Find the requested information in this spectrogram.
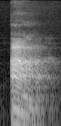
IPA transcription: æ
